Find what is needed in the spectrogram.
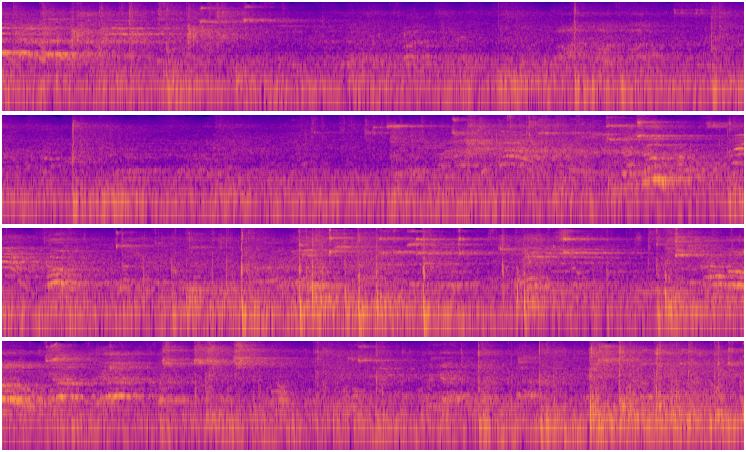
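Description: A basketball bouncing on a hardwood gym floor during a youth game, with players' and spectators' voices calling out in the echoing hall. The bounces and voices come thicker and louder in the second half, once play is running up the court.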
